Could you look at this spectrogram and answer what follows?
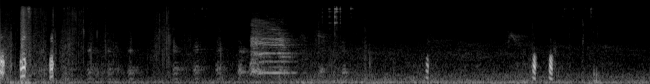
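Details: Brahma rooster on the attack: quick clucks open, then a drawn-out harmonic squawk lasting about half a second, followed by sparse single clucks, all over a low droning hum.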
